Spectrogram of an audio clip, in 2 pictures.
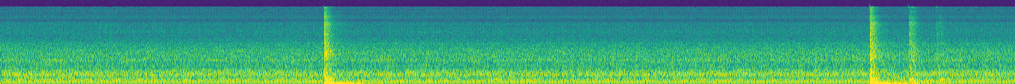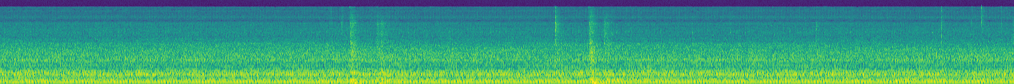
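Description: A few sharp knocks of a pen and hand against a wooden tabletop while drawing: a loud one about five seconds in, two close together around thirteen seconds, and fainter ones later. They sit over a steady low background hum.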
